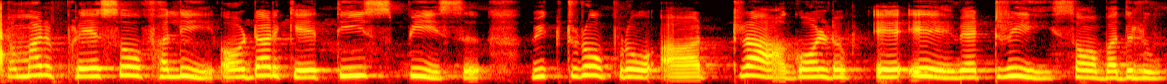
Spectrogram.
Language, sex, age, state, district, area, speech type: Maithili, female, 30-45, Bihar, Saharsa, rural, read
